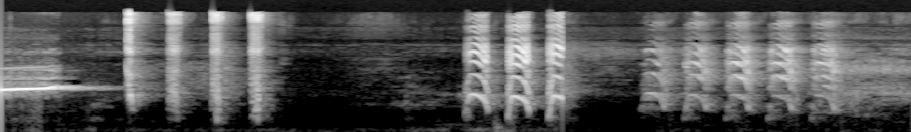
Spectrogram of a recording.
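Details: Parrot chicks being hand-fed, giving harsh squeaky begging calls: one drawn-out note, then bursts of three or four rapid, rasping, harmonic squeaks separated by short pauses, recorded indoors.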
